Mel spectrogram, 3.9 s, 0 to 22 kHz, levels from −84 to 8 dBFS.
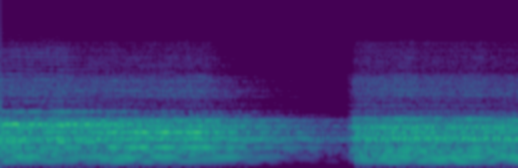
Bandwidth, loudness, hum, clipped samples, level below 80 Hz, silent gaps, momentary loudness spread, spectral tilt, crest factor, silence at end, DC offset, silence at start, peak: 10 kHz; -30 LUFS; none; under 0.1%; -76 dBFS; none; 14 LU; -6.5 dB/octave; 14 dB; 0 s; under 0.1%; 0 s; -16 dBFS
